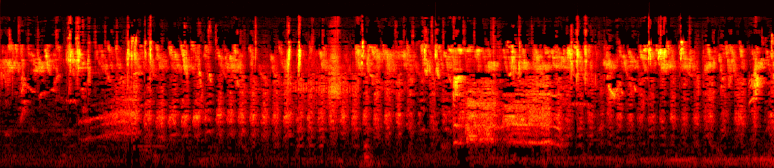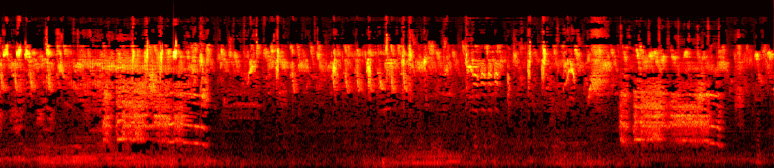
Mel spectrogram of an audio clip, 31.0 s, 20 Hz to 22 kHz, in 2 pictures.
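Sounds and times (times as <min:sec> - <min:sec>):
rooster crowing: 0:09.0 - 0:11.6, 0:16.6 - 0:19.8, 0:27.8 - 0:30.1.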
